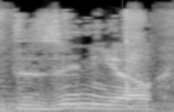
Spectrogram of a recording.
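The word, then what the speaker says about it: designo: mention first of all this is pronounced designio but uh there's this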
